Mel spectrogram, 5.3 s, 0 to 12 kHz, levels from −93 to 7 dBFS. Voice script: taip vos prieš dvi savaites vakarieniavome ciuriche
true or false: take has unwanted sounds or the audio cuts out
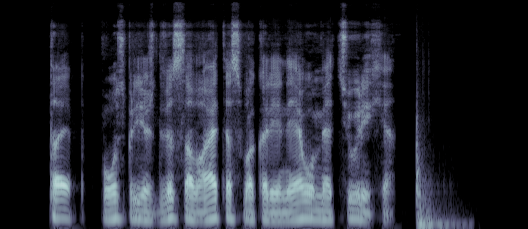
true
